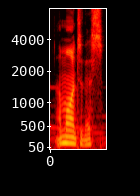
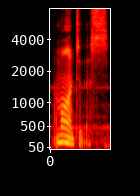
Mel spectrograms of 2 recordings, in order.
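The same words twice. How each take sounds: The two takes are said the same way.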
